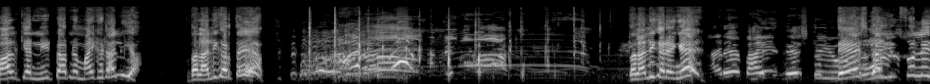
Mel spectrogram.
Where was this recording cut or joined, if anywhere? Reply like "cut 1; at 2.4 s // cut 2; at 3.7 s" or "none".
none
